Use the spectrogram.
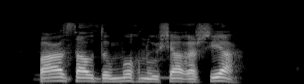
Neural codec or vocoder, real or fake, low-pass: none; real; 7.2 kHz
